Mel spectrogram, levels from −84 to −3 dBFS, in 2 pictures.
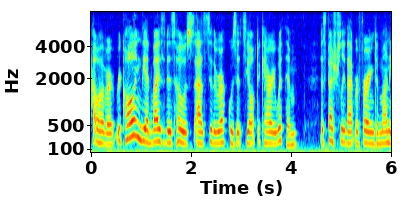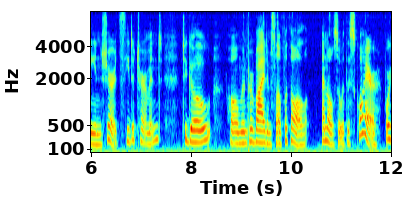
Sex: female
